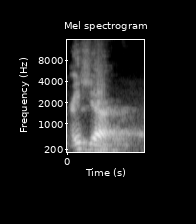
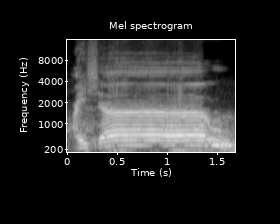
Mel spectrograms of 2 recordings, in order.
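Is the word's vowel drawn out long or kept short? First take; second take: short; long. First: The vowel is short, with no lengthening. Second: The vowel is drawn out long. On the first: The speaker calls it wrong. "jangan bilang isya" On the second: The speaker calls it right. "Mamdudan artinya dibaca panjang"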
